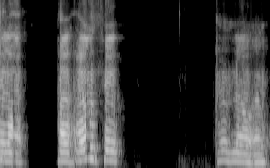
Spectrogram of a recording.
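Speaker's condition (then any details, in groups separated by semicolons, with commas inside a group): Traumatic brain injury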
